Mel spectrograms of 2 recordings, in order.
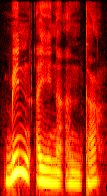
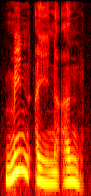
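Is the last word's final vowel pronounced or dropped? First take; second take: pronounced; dropped. First: The last word ends with a clear final vowel. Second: The last word ends without its final vowel. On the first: It addresses a man. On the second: It can address either a man or a woman.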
